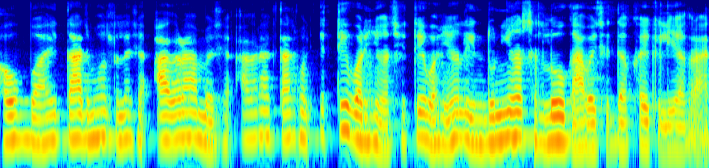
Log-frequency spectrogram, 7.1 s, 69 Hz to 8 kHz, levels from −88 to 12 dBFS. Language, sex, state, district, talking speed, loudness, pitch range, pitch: Maithili, male, Bihar, Madhepura, 230 wpm, -20 LUFS, 140-160 Hz, 150 Hz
